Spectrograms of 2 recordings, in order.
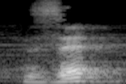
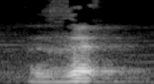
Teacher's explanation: le zel avec la fatha, c'est le bout de la langue qui va se mettre sur l'extrémité des incisives supérieures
